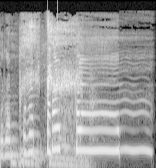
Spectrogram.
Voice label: voice fun character cute cartoon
